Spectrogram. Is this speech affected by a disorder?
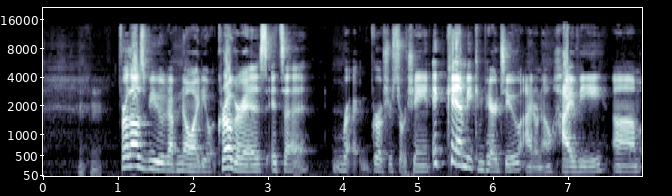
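No.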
